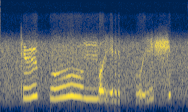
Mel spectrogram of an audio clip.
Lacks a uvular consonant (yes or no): yes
